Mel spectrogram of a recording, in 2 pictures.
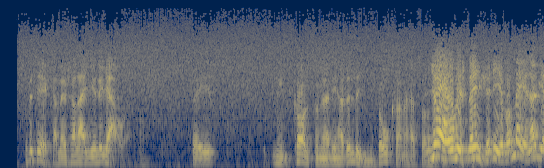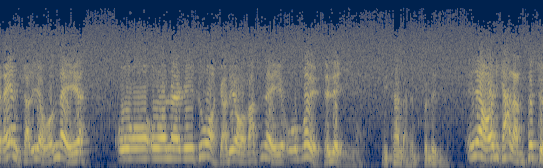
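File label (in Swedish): Ramdala Blekinge, dialekter svenska sagor; Folkminnen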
